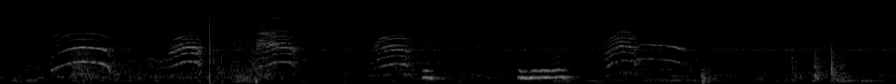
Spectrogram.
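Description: A Persian cat meows repeatedly, each call a rich, arching wail that swells and falls away. Softer, lower murmuring sounds and faint room noise fill the gaps between calls.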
